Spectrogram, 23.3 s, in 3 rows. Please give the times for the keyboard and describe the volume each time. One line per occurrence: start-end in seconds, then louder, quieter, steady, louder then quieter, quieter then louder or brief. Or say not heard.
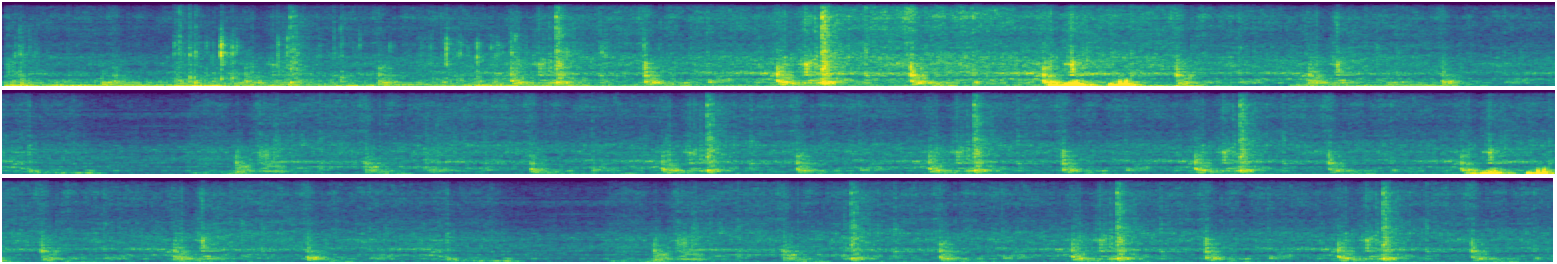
0.0-7.3 quieter.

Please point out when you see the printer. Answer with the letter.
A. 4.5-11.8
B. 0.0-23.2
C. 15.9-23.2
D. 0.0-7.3
B.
